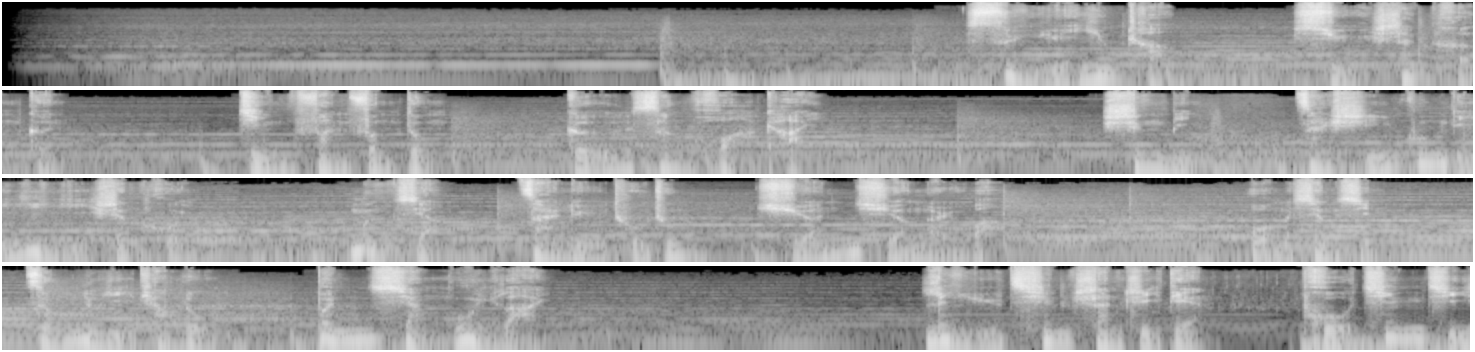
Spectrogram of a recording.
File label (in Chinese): 男 广告 独白 片 深沉高端; 格桑之路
